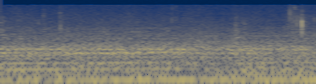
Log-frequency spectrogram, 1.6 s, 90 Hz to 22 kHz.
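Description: A Honda Civic Type R FK8 engine holds a loud, steady, close-up drone with strong low harmonics, running continuously and evenly with no voices over it.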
